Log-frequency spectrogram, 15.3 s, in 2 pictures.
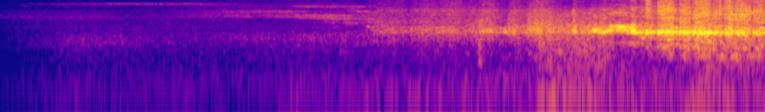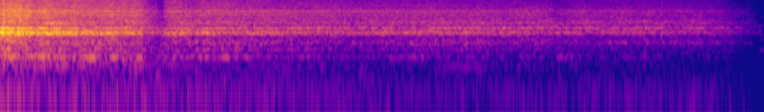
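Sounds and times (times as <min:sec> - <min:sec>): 
car passing: 0:03.7 - 0:15.1
rock rattling in the car brakes: 0:04.8 - 0:14.9.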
